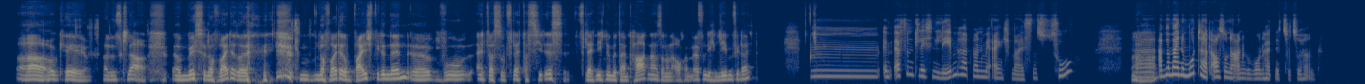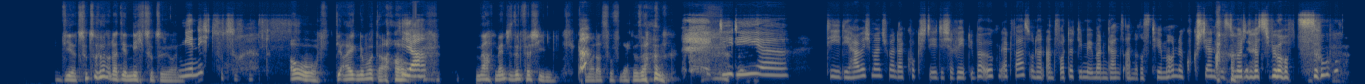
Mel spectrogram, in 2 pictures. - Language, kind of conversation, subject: German, podcast, Wie geht ihr damit um, wenn jemand euch einfach nicht zuhört?
- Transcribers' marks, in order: laugh; other background noise; drawn out: "Hm"; stressed: "nicht"; laughing while speaking: "zuzuhören"; chuckle; laughing while speaking: "Oh"; laughing while speaking: "Ja"; laugh; laughing while speaking: "sagen"; gasp; other noise; laugh; unintelligible speech; laughing while speaking: "hörst mir überhaupt zu?"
